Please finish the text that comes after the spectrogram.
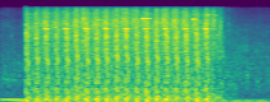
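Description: Sustained automatic gunfire fired at vehicles in GTA V, a rapid, loud, steady burst of rounds lasting about two seconds before cutting off, with no talk over it.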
